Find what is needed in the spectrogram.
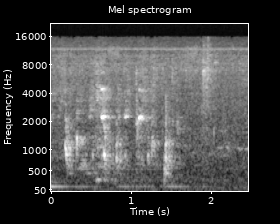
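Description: Dry-erase marker squeaking and scratching on a whiteboard while a word is written: a quick run of short squeaks that stops about a second and a half in.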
